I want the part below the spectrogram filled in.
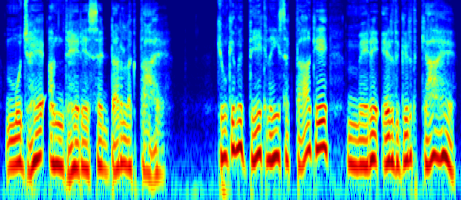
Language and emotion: Urdu, fearful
